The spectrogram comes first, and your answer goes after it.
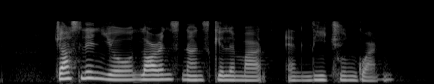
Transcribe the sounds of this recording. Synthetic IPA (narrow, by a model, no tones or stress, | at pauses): d͡ʒɔslĩnjolɔɹɛ̃nsnãnsɡiləmat̚ʔɛ̃nlit͡ʃũnɡwã̰n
